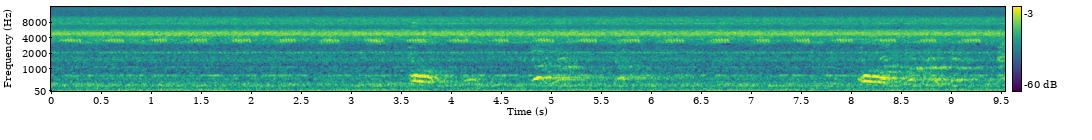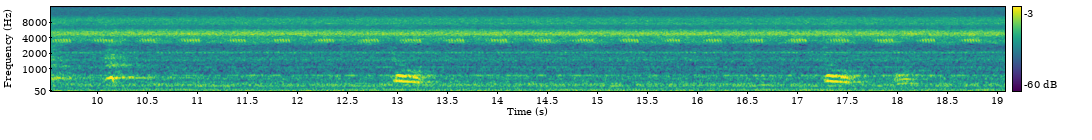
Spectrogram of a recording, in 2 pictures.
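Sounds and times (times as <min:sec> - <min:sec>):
insect chorus drone: 0:00.0 - 0:19.0.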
